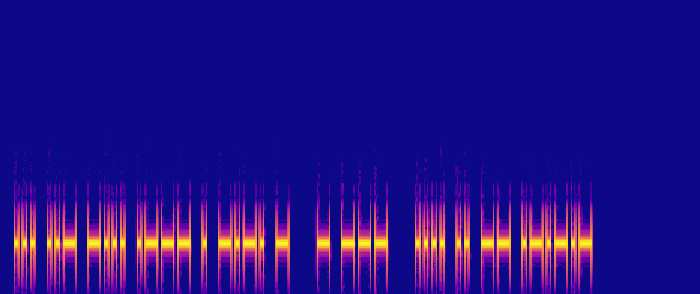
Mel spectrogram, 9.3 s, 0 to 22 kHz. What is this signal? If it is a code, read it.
Morse code, heard as a keyed tone, about 22 wpm, 700 Hz. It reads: SUBJECT TO HIM.
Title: Sentences from Top 1600 Words 22wpm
